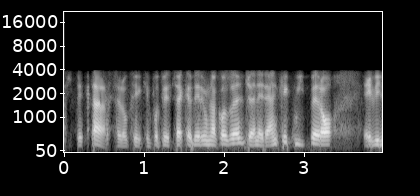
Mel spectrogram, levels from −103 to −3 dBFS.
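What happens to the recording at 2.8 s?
At 2.8 s the speech sounds robotic and buzzy, with nothing above 3.8 kHz. This is the Codec 2 vocoder, present throughout, rebuilding the voice from sine waves at a rate that fits about 2.4 kbit/s.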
